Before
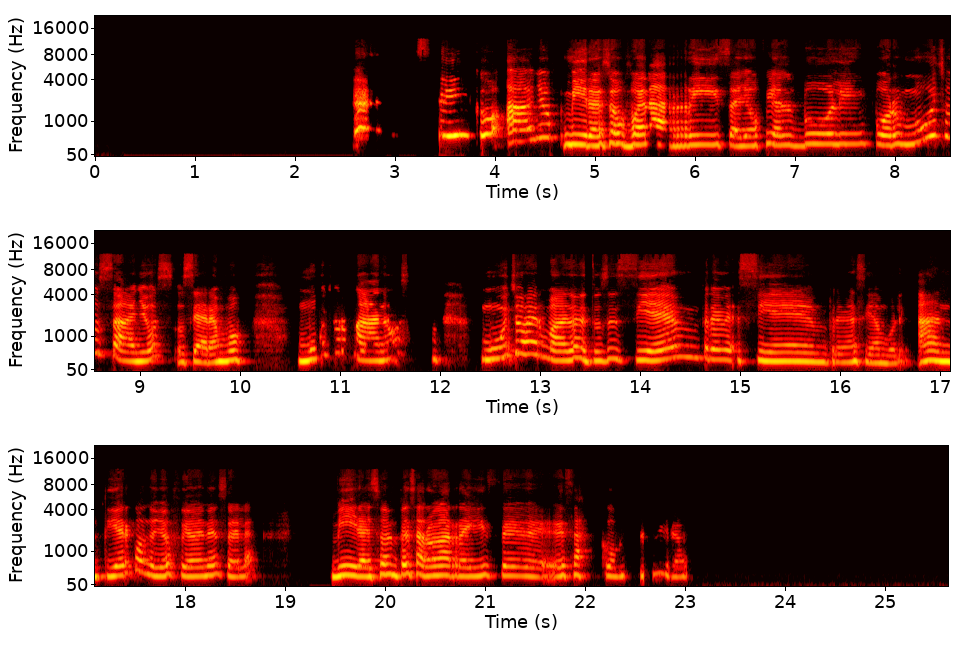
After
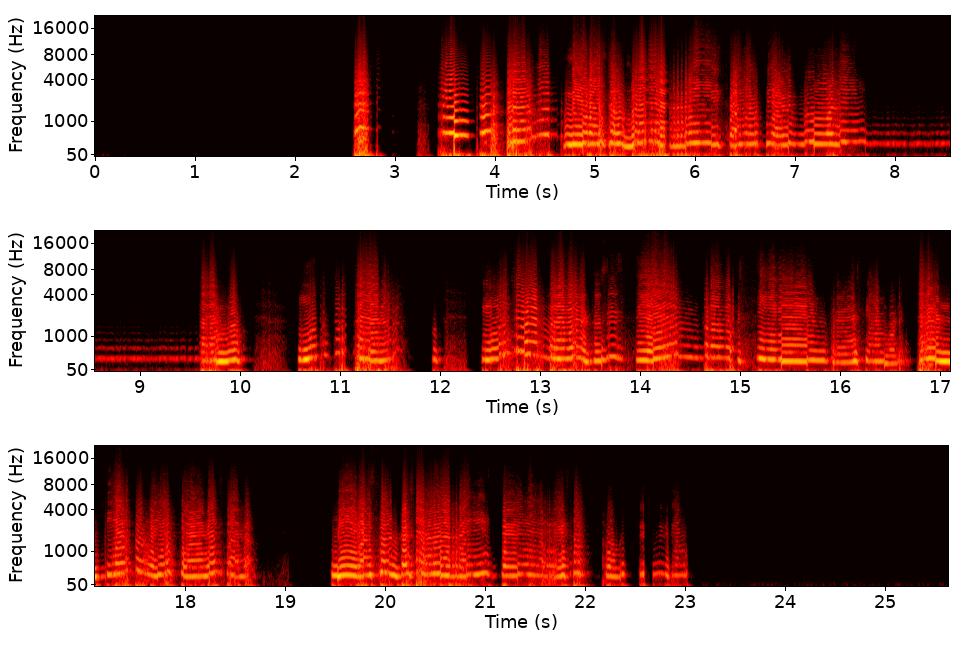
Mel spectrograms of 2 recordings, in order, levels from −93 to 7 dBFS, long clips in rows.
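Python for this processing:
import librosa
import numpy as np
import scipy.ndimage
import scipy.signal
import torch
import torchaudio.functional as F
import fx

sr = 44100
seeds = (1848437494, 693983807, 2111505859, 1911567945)

y = fx.pitch_trill(x, sr, semitones=3.0, every_ms=257)
y = fx.spec_freeze(y, sr, seeds[0], at_s=7.75, hold_s=1.88)
y = fx.running_max(y, sr, window=33)
y = y * librosa.db_to_amplitude(-3.5)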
